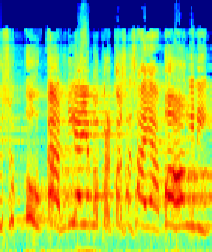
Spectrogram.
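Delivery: high, loud denial; high shouted protest; indignant shout. Acted. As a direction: yell out the denial. Yusuf protests innocence.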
